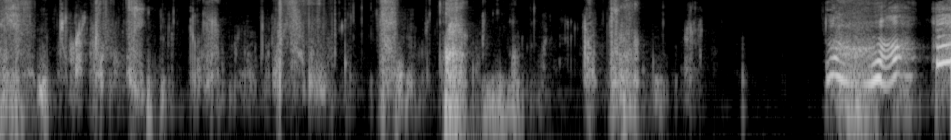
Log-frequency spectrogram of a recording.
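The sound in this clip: Soft, wet chewing of pudding, heard as many short, irregular squelching mouth sounds with brief pauses between them and a louder, longer burst of smacking near the end.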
